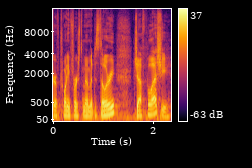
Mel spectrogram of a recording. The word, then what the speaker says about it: Palleschi: owner and operator of 21st Amendment Distillery Jeff paleschi how are you good man the first question I have for you is did I pronounce that right yes okay so you got it most people say don't they either ones yeah all right yeah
